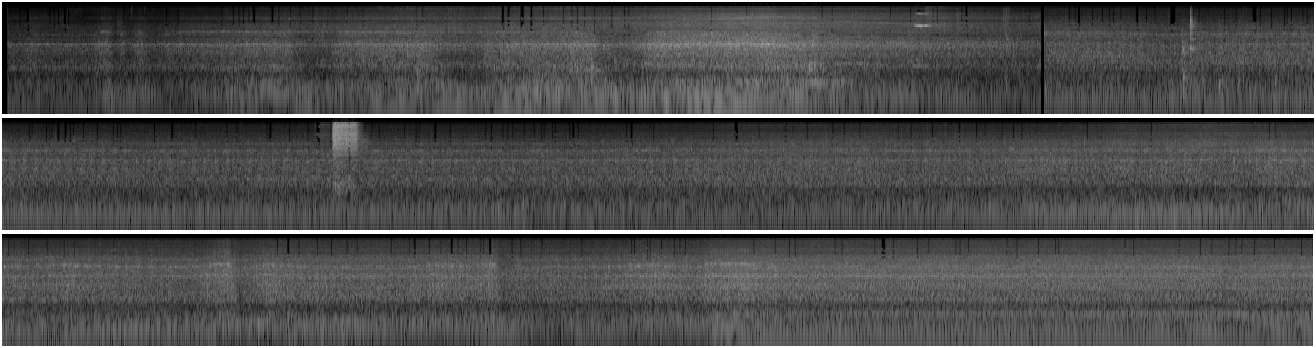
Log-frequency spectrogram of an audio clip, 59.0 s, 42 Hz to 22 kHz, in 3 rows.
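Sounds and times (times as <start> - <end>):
diesel engine idling: 0.1 - 59.0
diesel truck driving past: 0.1 - 59.0
sharp air hiss: 24.6 - 25.2.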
